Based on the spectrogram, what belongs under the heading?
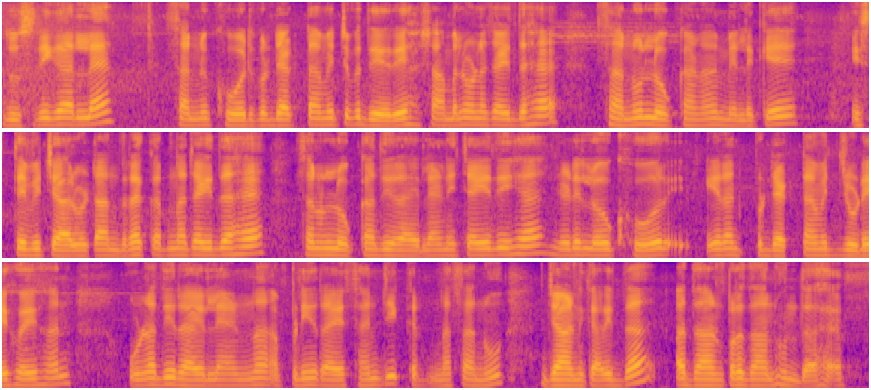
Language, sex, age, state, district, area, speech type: Punjabi, male, 30-45, Punjab, Jalandhar, urban, spontaneous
